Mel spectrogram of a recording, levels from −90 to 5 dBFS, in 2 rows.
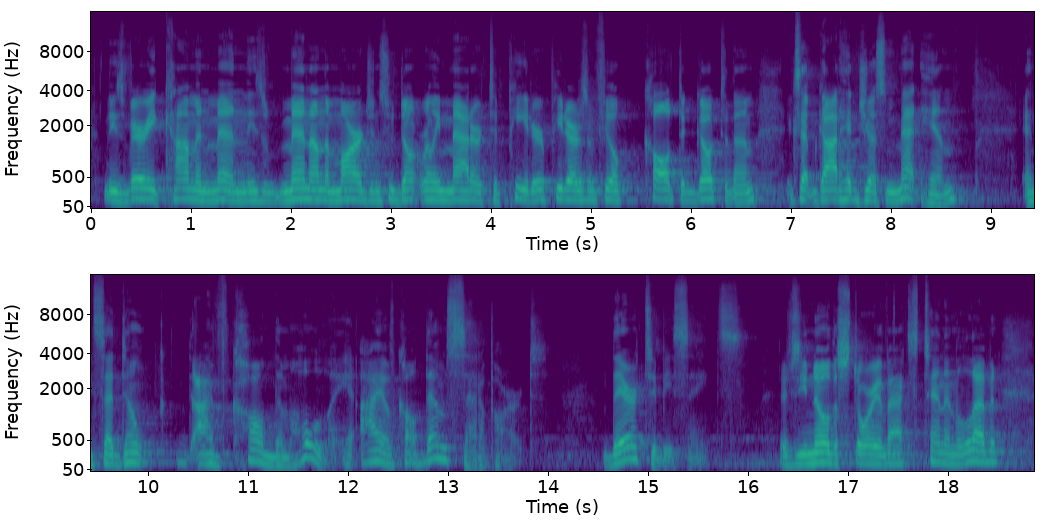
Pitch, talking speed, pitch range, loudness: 135 Hz, 180 wpm, 130-145 Hz, -39 LUFS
